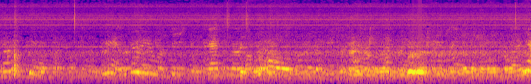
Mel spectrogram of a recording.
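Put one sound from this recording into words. Young children chatter and call out nearby.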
